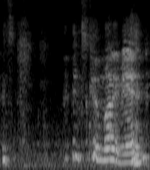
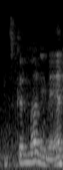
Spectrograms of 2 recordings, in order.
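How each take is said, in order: First: The voice wobbles and shakes. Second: The voice is steady.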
